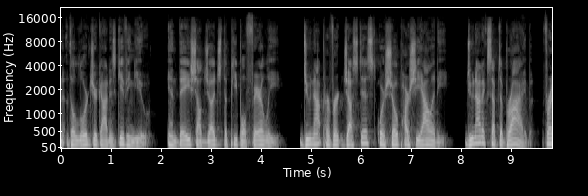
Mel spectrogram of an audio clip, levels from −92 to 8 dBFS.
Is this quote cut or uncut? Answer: uncut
